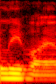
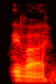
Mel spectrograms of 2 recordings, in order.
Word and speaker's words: Levi: Is it Levy or Levi? I want to say it right. Levi.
